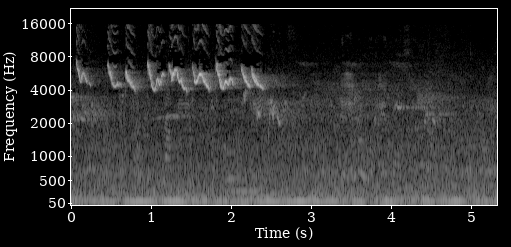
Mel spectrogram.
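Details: A Japanese white-eye singing passionately gives a quick run of about eight thin, very high, slurred notes over two seconds, then falls quiet above a low steady hum.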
